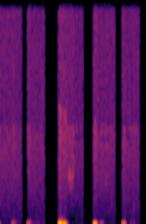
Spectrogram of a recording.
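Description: Near silence broken by five or six faint, short low thumps, the strongest about a second in.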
